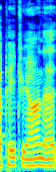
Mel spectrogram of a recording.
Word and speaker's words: Patreon: There's services like, am I saying this right, Patreon? – Yeah, Patreon.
